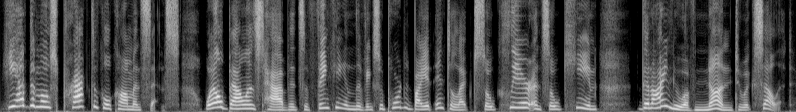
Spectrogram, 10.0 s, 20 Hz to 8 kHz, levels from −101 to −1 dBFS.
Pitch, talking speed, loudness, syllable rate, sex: 270 Hz, 180 wpm, -19 LUFS, 5.2 syllables/s, female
